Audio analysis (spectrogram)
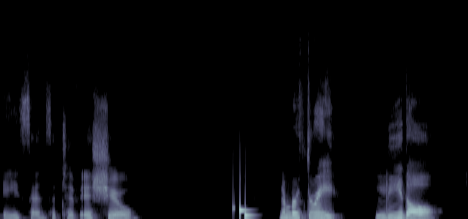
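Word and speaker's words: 리더: sensitive issue number three Lido this is the Korean pronunciation of leader in K-pop a leader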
